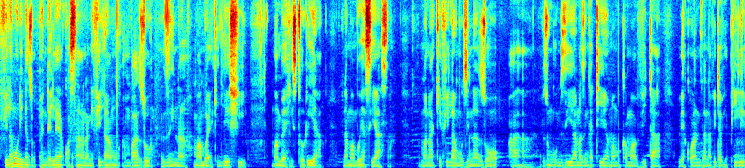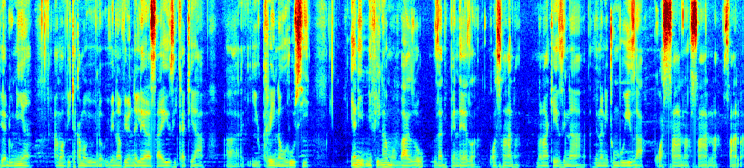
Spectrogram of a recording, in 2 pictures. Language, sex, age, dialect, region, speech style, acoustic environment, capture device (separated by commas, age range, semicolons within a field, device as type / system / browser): Swahili, male, 25-34, Kenya - Nairobi Sheng-influenced, Kenya, relaxed, silence, mobile / Linux / Chrome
